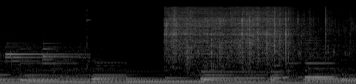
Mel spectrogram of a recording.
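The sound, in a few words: chopped peppers frying in a pan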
